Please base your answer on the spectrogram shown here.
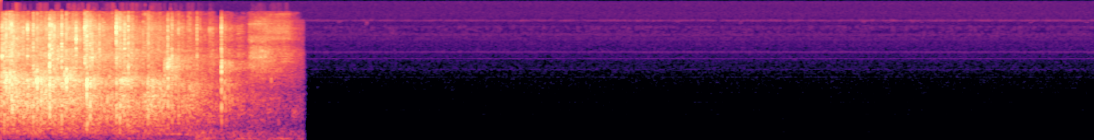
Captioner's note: applause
